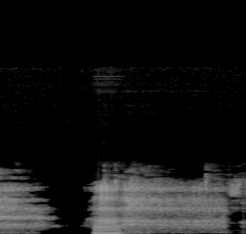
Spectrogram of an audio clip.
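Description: A man breathing out audibly twice into a close microphone, in a hesitation between words. The two breathy sighs are split by a short silent gap, and the second opens with a brief voiced hum.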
